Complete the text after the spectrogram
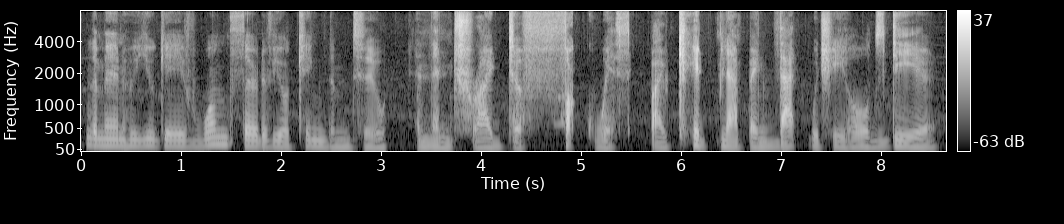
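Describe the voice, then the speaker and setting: A man playing a ruthless, mocking warrior villain in a fantasy audio drama, with a husky voice and a deliberate, taunting delivery. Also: fairly low pitch, fairly even intonation, no room sound. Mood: cold menace.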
